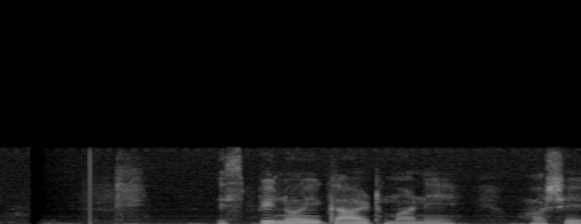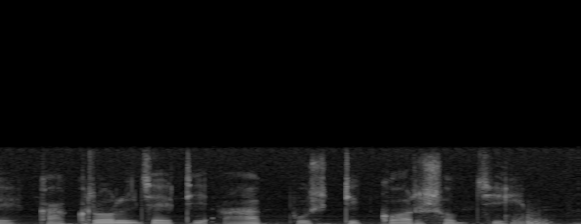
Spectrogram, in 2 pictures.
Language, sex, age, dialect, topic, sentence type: Bengali, male, 18-24, Rajbangshi, agriculture, statement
